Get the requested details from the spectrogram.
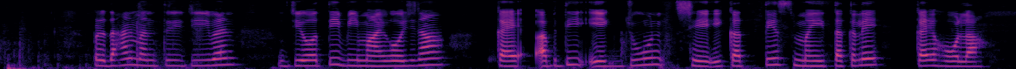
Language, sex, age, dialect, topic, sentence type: Bhojpuri, female, 18-24, Northern, banking, statement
